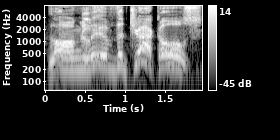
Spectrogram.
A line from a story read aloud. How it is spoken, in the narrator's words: He howls to the moon above and declares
